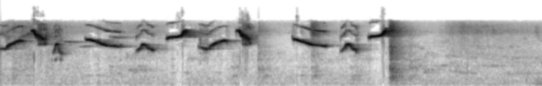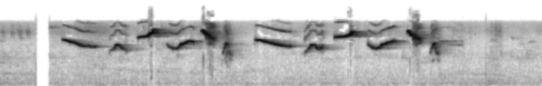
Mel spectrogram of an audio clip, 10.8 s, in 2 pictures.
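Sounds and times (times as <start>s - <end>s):
Oriental magpie-robin whistled song with buzzy notes: 0.0s - 4.0s, 5.5s - 10.1s.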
